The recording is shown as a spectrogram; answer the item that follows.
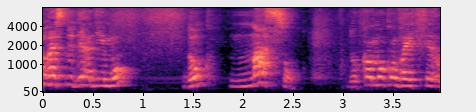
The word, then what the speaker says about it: maçon: Vous savez que O et N, ils se prononcent O. Donc, maçon.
